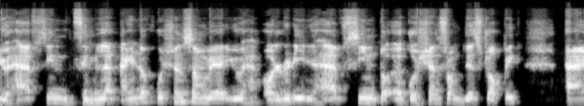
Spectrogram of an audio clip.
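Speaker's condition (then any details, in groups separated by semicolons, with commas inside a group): No condition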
